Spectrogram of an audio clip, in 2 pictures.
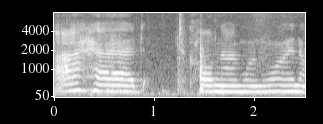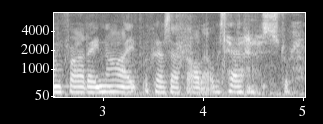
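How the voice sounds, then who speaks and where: The delivery is monotone and flat, at a moderate pace. Noticeable background noise and an audible room echo are present. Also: woman, medium pitch for a woman. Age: 60s. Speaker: resident speaking at public comment. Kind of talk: public comment at city council meeting. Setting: city board meeting.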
